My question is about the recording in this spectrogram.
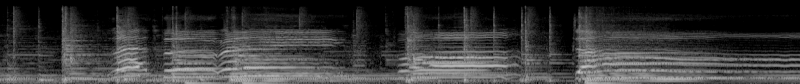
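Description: A woman's voice singing over acoustic guitar, gliding up into held notes. About six seconds in she takes one long note that slowly fades.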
